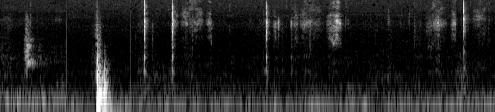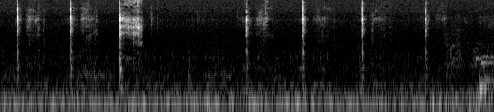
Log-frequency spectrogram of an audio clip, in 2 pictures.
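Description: Kitchen knife dicing raw chicken breast on a marble cutting board: sharp, irregular taps of the blade striking the stone, over a low steady hum. About a second in comes one heavy thump, the loudest sound, as the marble board is set down on the table.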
